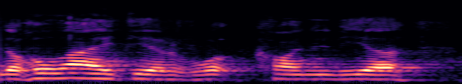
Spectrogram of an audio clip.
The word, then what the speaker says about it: koinonia: Its proper pronunciation is koinonia, and it's part of life, believe it or not.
